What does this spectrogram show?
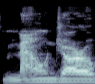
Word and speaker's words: Mounjaro: me that about half of YouTube calls it Mount gyro and that I call it moonjaro and sometimes I skip the ooh and I just go I've noticed that when I've I've heard myself say it like M apostrophe injaro it's not lost I mean I actually have called Eli Lilly and asked them question I know that it's Mound jarrow but I'm In Too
